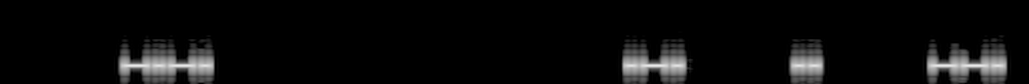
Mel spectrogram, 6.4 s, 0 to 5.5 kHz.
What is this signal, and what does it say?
Morse code, heard as a keyed tone, about 25 wpm, spaced as for 10 wpm, 590 Hz. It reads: C RIG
